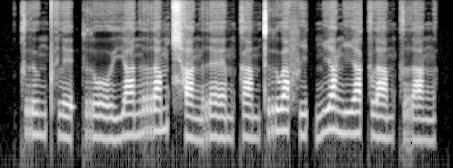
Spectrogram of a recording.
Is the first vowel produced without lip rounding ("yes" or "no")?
yes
